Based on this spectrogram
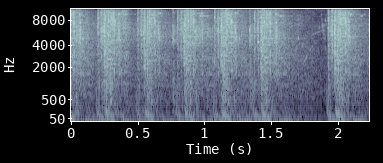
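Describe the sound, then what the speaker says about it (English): Rhythmic volley of gunshots in a Fortnite match, about seven evenly spaced sharp reports over a couple of seconds, loud and close with a short gap before the final shot. "I'm getting shot from guys."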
